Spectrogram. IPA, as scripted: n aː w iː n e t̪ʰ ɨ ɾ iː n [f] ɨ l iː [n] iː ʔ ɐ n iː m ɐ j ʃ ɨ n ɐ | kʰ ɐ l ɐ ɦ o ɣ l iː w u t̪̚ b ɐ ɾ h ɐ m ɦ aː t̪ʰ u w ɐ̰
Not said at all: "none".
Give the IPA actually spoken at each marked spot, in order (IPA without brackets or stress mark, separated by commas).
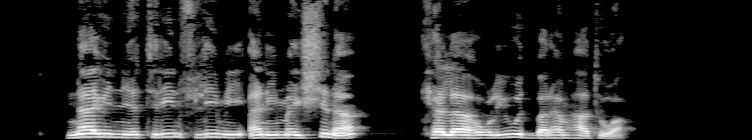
f, m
